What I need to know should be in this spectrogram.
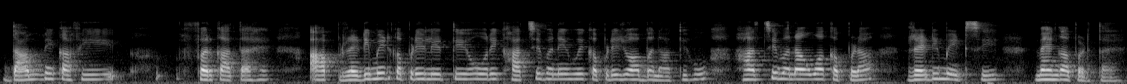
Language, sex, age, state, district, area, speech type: Hindi, female, 18-30, Rajasthan, Jaipur, urban, spontaneous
